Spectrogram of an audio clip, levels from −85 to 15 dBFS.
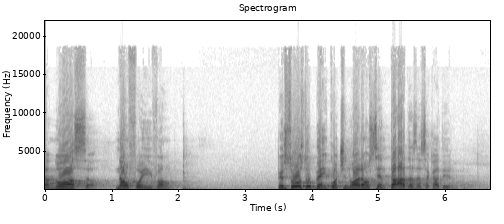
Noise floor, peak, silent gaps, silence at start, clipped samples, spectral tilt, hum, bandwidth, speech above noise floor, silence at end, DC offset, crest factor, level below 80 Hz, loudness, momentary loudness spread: -42 dBFS; 0 dBFS; none; 0 s; 0.1%; -5 dB/octave; none; 19 kHz; 33 dB; 0.3 s; under 0.1%; 12 dB; -32 dBFS; -10 LUFS; 15 LU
